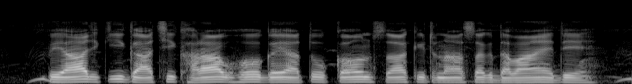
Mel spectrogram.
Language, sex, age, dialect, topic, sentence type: Magahi, male, 25-30, Southern, agriculture, question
